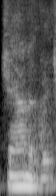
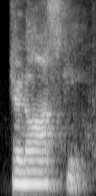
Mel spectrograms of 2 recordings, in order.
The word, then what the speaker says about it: Janowski: It's not Janovich. How do you pronounce Milt's last name? Janowski. And what? Janowski.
